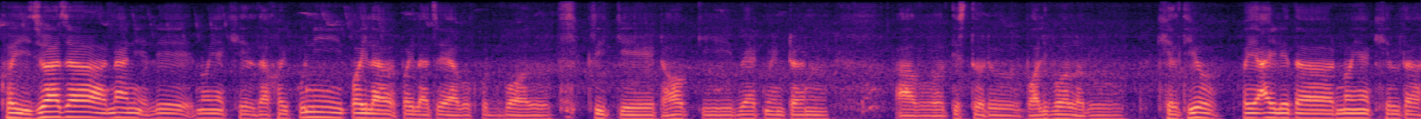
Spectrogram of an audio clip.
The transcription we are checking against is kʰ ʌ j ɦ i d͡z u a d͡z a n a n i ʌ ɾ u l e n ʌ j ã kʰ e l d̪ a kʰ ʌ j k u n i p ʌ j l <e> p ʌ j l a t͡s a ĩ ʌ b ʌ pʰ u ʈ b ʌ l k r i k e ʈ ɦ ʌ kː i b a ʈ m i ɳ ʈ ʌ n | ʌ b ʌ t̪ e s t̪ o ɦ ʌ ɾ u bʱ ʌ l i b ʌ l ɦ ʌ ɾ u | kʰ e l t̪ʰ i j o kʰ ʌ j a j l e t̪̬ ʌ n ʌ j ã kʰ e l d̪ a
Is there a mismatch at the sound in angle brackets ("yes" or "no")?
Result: yes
